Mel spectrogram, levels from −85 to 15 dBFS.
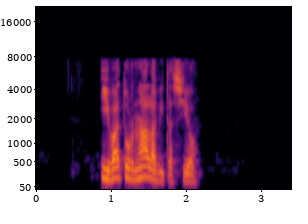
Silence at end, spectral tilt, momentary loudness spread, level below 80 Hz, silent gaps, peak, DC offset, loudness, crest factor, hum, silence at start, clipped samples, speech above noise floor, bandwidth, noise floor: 1.25 s; -4.5 dB/octave; 9 LU; -62 dBFS; none; -2 dBFS; under 0.1%; -18 LUFS; 20 dB; none; 0.85 s; under 0.1%; 58 dB; 7.8 kHz; -76 dBFS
